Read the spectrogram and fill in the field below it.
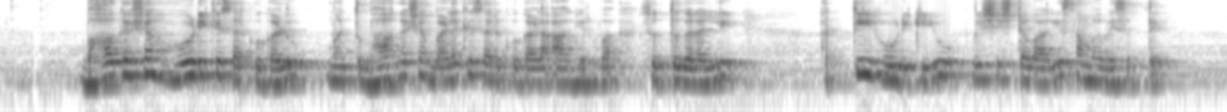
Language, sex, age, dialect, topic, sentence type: Kannada, male, 18-24, Mysore Kannada, banking, statement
